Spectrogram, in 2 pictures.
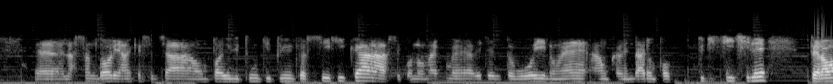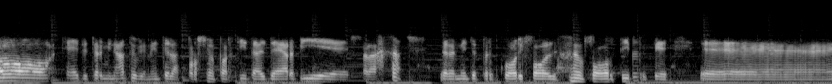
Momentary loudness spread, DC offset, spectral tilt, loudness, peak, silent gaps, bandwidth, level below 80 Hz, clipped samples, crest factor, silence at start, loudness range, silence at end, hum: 12 LU; under 0.1%; -6 dB/octave; -21 LUFS; 0 dBFS; none; 12 kHz; -44 dBFS; under 0.1%; 22 dB; 0 s; 6 LU; 0 s; none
